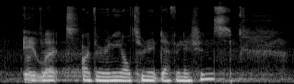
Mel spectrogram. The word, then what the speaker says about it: alet: Are there any alternate pronunciations? Just the one. Alet.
